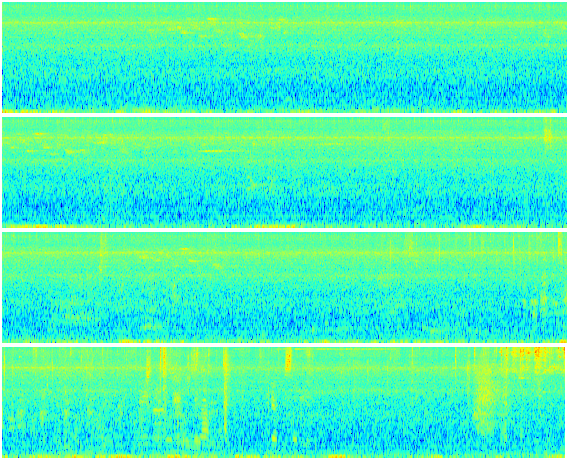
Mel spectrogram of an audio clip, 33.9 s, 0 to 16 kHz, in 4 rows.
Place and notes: Cra., Medellín, Belén, Medellín, Antioquia, Colombia - inocencia fantasma
Este parque infantil se encuentra solo porque recién llovíó alrededor de las 5:45. DE allí se puede
deslumbrar la soledad que representa la ausencia de las inocentes almas de los niños jugando y
disfrutando de sus jóvenes vidas
4 September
